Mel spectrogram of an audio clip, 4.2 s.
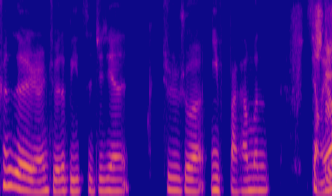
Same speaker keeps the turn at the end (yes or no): no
